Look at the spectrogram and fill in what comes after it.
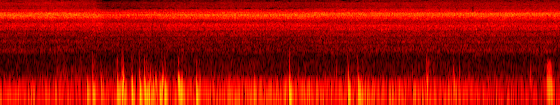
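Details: Compressed-air winterization purge of sprinkler zones from the basement valves: steady strong hiss of air rushing through the partly opened valves with a few handling thumps; normal purge.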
